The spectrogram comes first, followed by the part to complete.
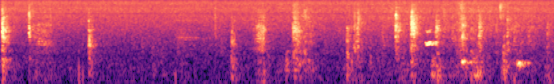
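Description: A quiet room with scattered faint knocks, clicks and rustles of people moving about, irregularly spaced.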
